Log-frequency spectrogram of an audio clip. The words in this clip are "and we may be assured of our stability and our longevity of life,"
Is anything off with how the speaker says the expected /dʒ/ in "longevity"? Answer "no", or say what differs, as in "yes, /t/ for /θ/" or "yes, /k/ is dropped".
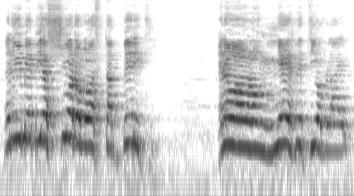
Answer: yes, /dʒ/ is dropped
